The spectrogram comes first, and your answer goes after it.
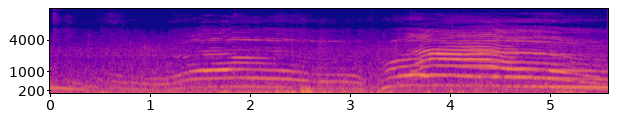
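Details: Fighting tabby cats trade long, rich caterwauls: one yowl rises and bends downward, a thud-like knock sounds midway, then a second strained wail climbs high and holds as a tense, sustained howl amid faint low background noise.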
